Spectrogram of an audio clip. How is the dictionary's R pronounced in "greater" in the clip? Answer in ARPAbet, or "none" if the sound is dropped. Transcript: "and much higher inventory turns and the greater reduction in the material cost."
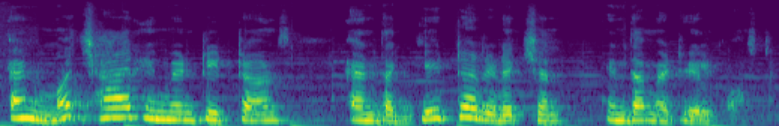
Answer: none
